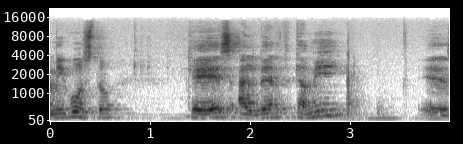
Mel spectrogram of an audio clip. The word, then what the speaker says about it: Camus: gusto, que es Albert Camí. Eh, su apellido se escribe c A M US. Camus. Entiendo que se pronuncia camí por ser francés.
